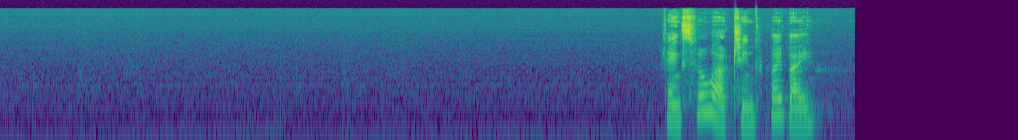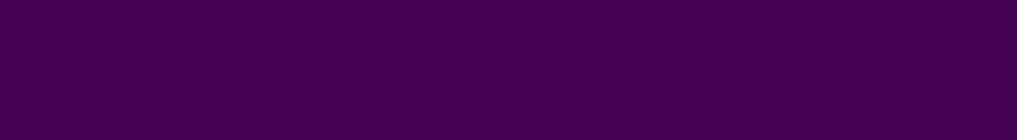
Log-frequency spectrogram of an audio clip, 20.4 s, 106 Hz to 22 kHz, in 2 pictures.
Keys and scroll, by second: 0.7 ctrl+d, 3.6 ctrl+d, 9.3 ctrl+d, 18.6 ctrl+d.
